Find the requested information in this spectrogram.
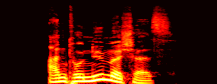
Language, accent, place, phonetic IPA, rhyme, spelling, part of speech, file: German, Germany, Berlin, [antoˈnyːmɪʃəs], -yːmɪʃəs, antonymisches, adjective, De-antonymisches.ogg
- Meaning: strong/mixed nominative/accusative neuter singular of antonymisch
